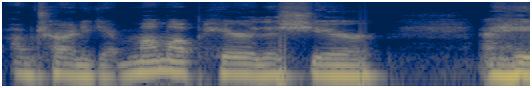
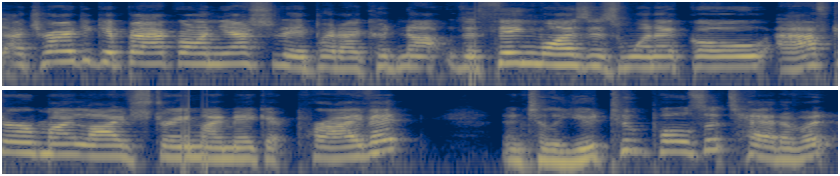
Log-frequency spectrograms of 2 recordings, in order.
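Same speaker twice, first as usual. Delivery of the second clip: normal talking voice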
